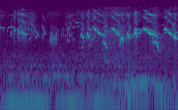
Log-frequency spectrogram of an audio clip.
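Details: Oriental magpie-robin song, used to provoke a silent, reluctant magpie-robin into singing: quick, varied, high whistled notes and chirps, some sliding down, with a busier burst of phrases in the second half and faint low hum.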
